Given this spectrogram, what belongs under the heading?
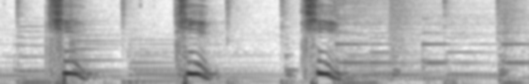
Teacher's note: кінчик язика опущений донизу а спинка язика вигнута круглою гіркою і торкається альвеол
